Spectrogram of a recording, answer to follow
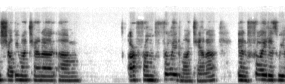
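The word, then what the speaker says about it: Froid: and so that's where freud came from i also love that it's it's pronounced like sigmund freud um so that's that's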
